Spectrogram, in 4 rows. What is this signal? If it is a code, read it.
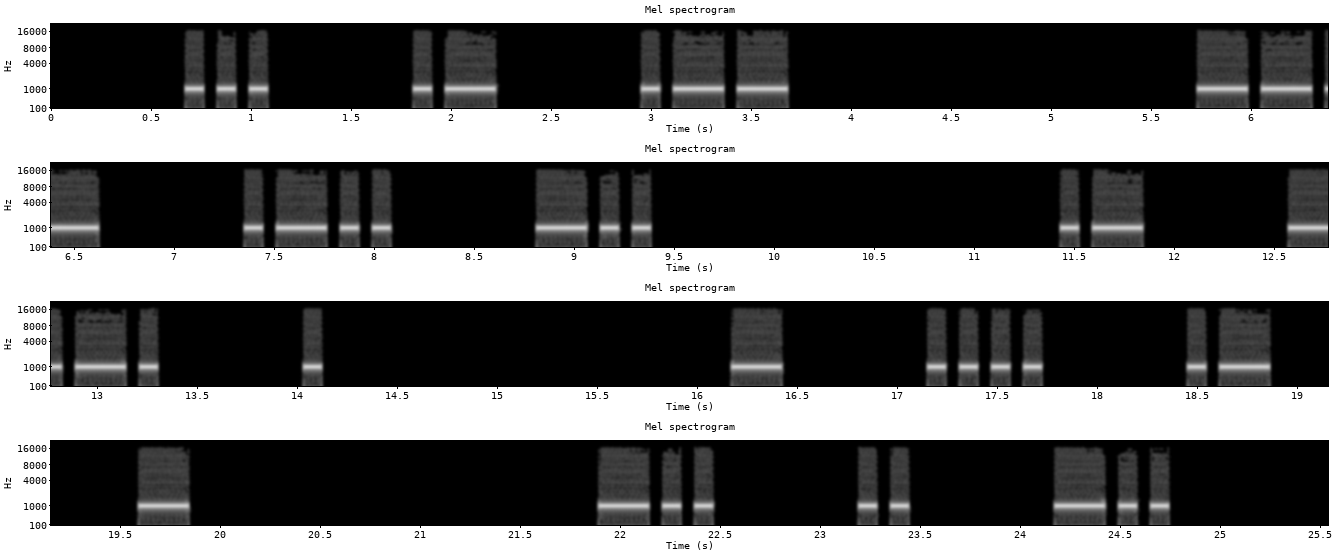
Morse code, heard as a keyed tone, about 15 wpm, spaced as for 8 wpm, 1000 Hz. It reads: SAW OLD AGE THAT DID
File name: qotdfiles / 8wpm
